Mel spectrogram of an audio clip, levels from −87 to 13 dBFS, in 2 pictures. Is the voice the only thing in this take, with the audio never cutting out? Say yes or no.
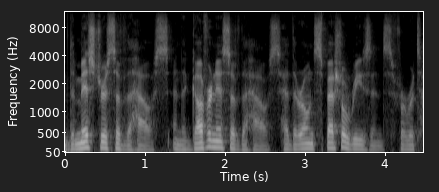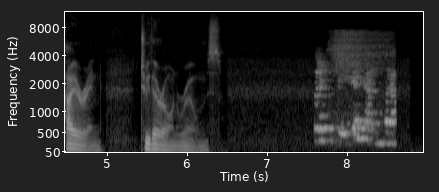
no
